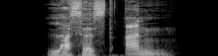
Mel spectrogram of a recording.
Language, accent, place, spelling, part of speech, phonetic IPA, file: German, Germany, Berlin, lassest an, verb, [ˌlasəst ˈan], De-lassest an.ogg
- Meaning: second-person singular subjunctive I of anlassen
